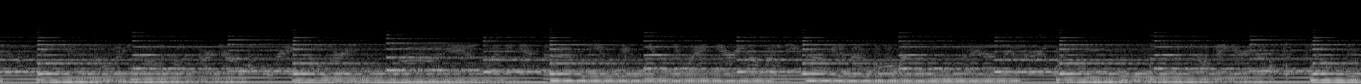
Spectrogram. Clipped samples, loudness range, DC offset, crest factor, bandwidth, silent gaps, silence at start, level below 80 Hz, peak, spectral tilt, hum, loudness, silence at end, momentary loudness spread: under 0.1%; 1 LU; under 0.1%; 14 dB; 5.2 kHz; none; 0 s; -44 dBFS; -12 dBFS; -10 dB/octave; none; -29 LUFS; 0 s; 5 LU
